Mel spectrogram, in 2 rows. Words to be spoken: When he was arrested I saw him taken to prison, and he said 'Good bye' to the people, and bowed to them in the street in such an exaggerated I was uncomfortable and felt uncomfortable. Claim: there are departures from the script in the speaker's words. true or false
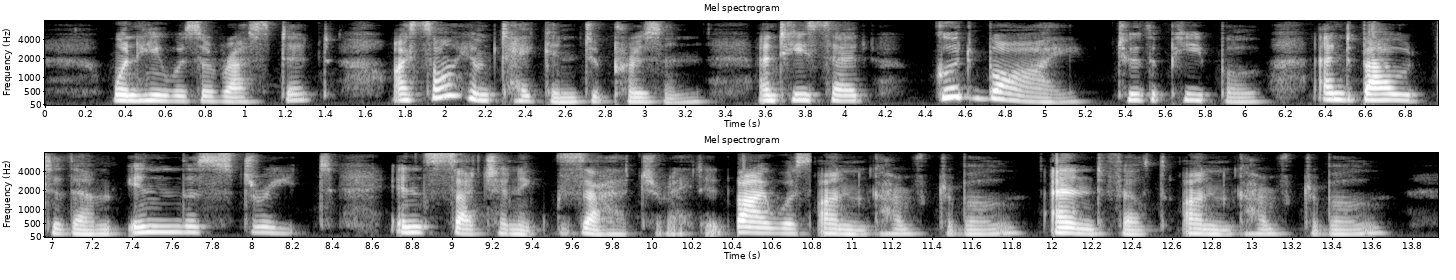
false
